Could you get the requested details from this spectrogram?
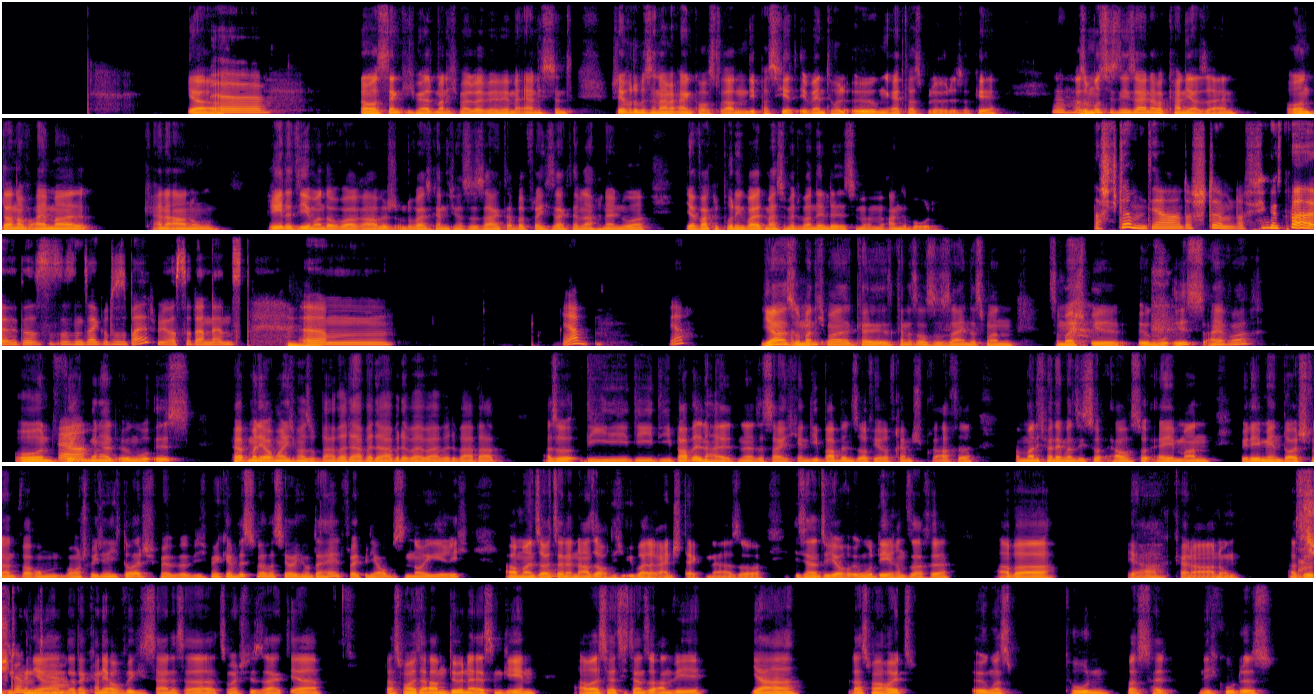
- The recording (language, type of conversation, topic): German, podcast, Wie gehst du mit dem Sprachwechsel in deiner Familie um?
- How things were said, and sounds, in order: laughing while speaking: "auf jeden Fall"; other noise; snort; other background noise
